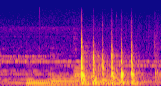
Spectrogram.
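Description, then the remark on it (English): A series of six firm knocks on a wooden door in a quick, slightly uneven rhythm over a low steady hum, with no voices. “Now, see, he's still knocking, but he can't knock much louder, or else he's going to draw attention to what's going on.”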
